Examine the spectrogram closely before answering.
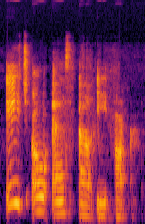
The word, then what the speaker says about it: Hosler: And it's spelled H-O-S-L-E-R, Hosler.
